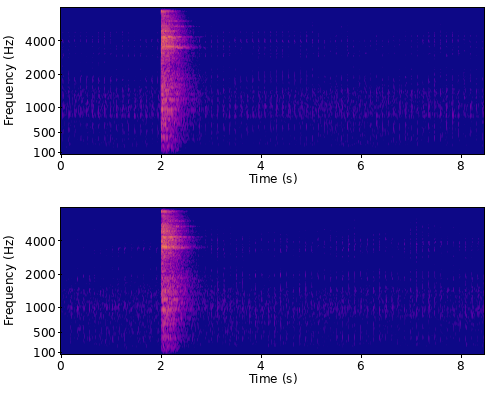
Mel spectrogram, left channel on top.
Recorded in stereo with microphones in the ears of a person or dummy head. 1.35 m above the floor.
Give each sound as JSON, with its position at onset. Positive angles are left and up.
{"t": 2.0, "sound": "breaking glass", "side_deg": 40, "distance_m": 0.6}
